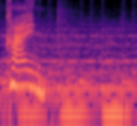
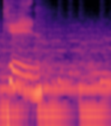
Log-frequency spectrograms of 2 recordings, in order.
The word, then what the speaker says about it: Cain: It's Kine. Not Kane.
